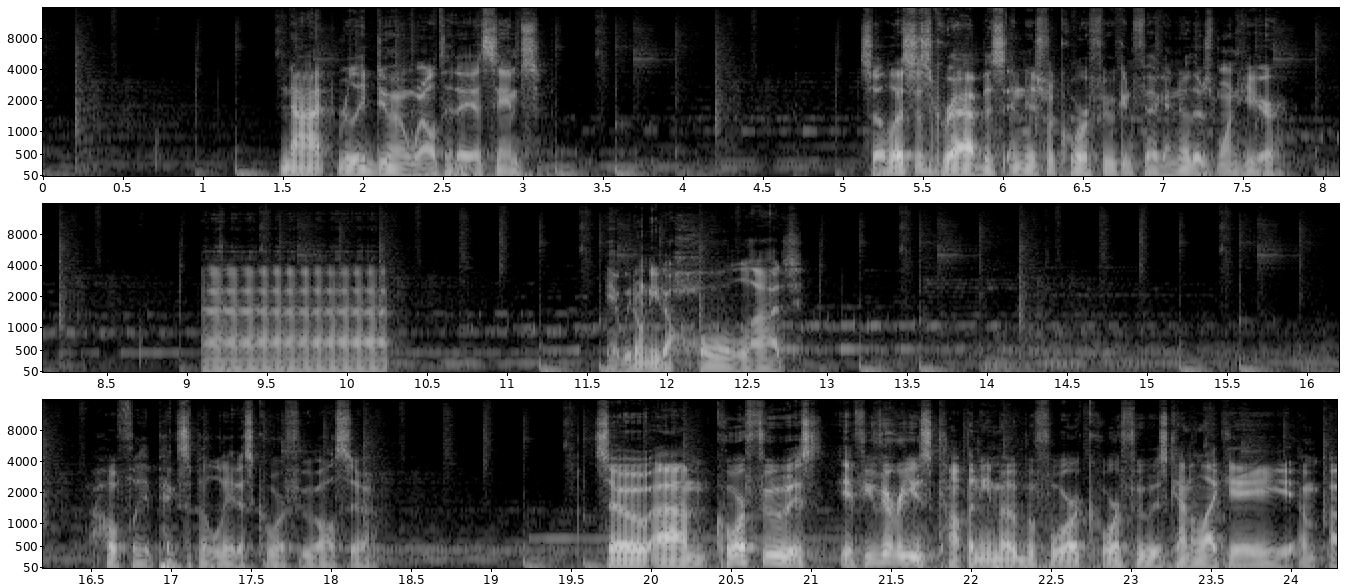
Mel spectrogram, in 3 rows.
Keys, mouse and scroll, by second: 20.2 Escape.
